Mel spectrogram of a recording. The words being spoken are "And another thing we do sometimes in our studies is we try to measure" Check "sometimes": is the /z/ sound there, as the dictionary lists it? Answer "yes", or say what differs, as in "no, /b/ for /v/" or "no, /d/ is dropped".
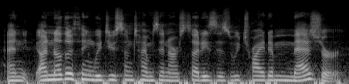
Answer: yes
